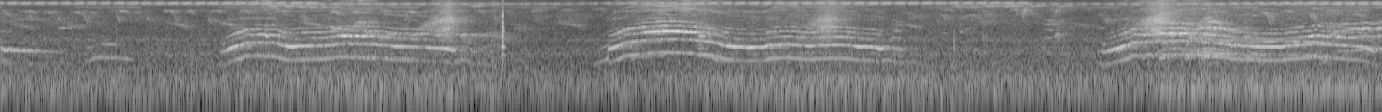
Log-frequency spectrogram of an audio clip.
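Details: Domestic village cats in a morning garden brawl over territory, loud enough to pierce the ears. Drawn-out arching yowls rise then sag, coming in three separate bouts with short pauses between.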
